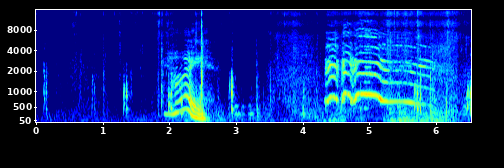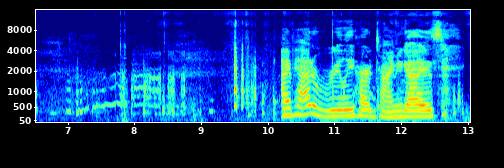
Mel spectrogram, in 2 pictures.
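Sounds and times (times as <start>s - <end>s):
rooster crowing: 4.3s - 6.0s
soft clucking: 5.6s - 10.3s.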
